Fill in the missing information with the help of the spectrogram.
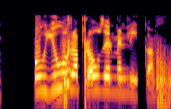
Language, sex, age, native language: Icelandic, female, 10, Icelandic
